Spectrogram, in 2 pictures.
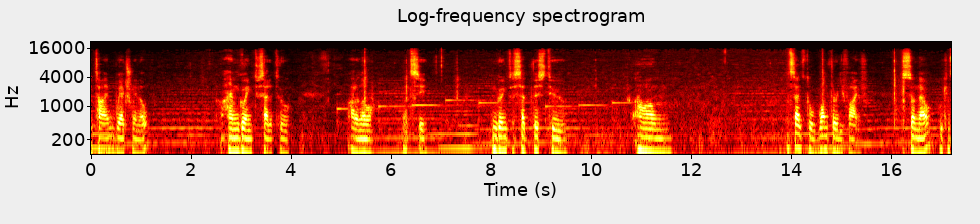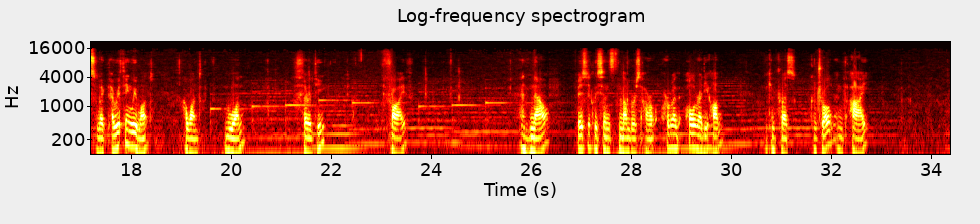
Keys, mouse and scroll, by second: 5.7 Tab, 6.4 Tab, 6.9 right click, 7.4 Tab, 14.7 l, 16.0 a, 16.2 a, 19.5-24.6 typing.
